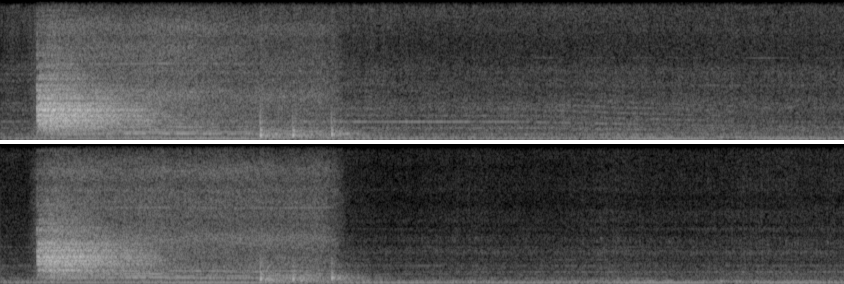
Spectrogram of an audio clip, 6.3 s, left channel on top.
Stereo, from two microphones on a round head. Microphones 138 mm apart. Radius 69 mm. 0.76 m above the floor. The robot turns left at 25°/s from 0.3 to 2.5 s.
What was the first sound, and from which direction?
A gunshot, 45° left (ahead or behind).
